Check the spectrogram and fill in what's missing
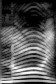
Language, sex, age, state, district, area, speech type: Bengali, female, 30-45, West Bengal, Jalpaiguri, rural, read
